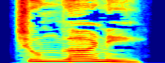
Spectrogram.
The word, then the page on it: ಛಂಗನೆ: chaŋgane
